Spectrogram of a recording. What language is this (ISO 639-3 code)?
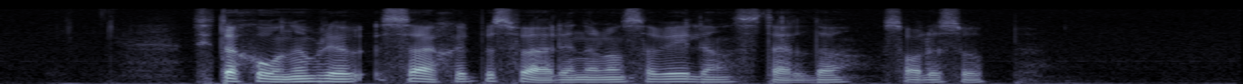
swe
